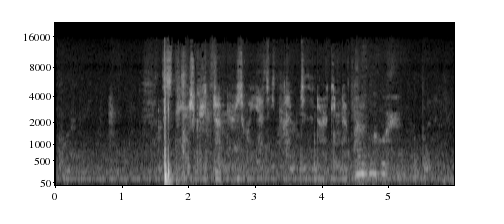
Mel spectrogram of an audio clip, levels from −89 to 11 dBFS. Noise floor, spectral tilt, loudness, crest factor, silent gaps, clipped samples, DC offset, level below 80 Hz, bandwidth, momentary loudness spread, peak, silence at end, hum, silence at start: -50 dBFS; -3.5 dB/octave; -28 LUFS; 30 dB; none; under 0.1%; under 0.1%; -46 dBFS; 16 kHz; 26 LU; -2 dBFS; 0 s; none; 0.05 s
